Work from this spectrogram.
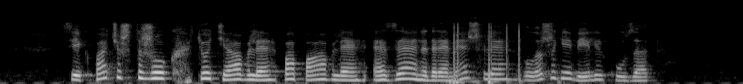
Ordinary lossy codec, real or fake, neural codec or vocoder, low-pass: Opus, 16 kbps; real; none; 7.2 kHz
